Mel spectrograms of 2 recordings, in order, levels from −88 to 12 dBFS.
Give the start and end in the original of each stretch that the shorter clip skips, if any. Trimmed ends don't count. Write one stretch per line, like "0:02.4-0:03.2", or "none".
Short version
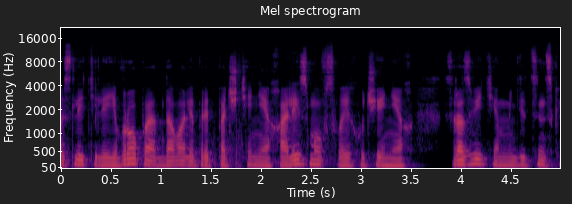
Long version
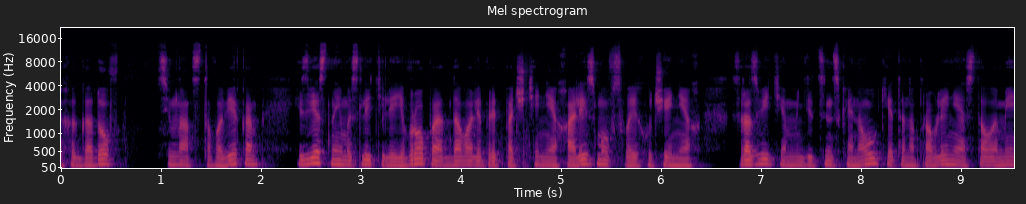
none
